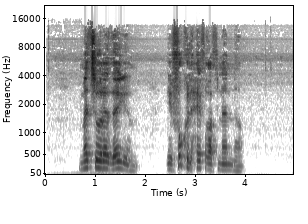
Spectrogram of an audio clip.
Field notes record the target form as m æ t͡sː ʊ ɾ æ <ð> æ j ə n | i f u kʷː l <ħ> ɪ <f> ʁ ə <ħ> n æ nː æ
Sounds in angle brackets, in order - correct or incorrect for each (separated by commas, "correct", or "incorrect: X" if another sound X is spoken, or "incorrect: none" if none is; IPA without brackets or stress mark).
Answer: correct, correct, correct, incorrect: f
